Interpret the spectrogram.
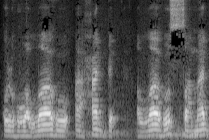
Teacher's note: ada bunyi memantul di huruf Dal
